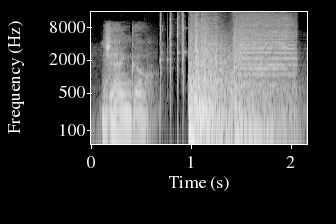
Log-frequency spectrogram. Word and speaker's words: Django: Django. The D is silent.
